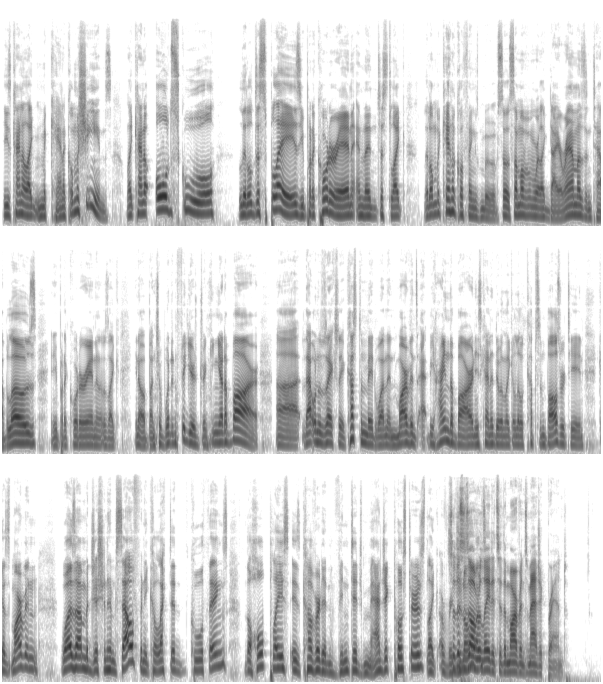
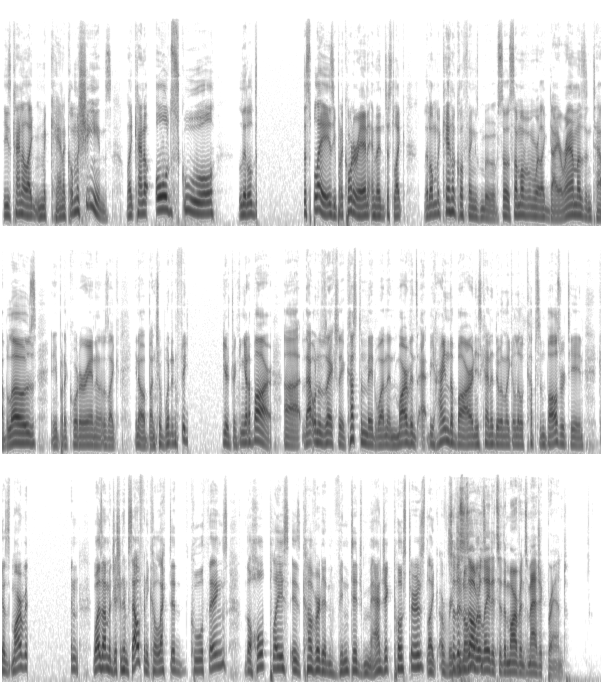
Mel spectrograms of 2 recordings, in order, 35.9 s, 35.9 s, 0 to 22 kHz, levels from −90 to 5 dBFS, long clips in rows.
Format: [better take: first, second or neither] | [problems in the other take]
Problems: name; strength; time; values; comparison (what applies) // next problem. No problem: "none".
first | audio freezing; at 5 s for 1 s, at 16 s for 0.5 s and at 24 s for 1 s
